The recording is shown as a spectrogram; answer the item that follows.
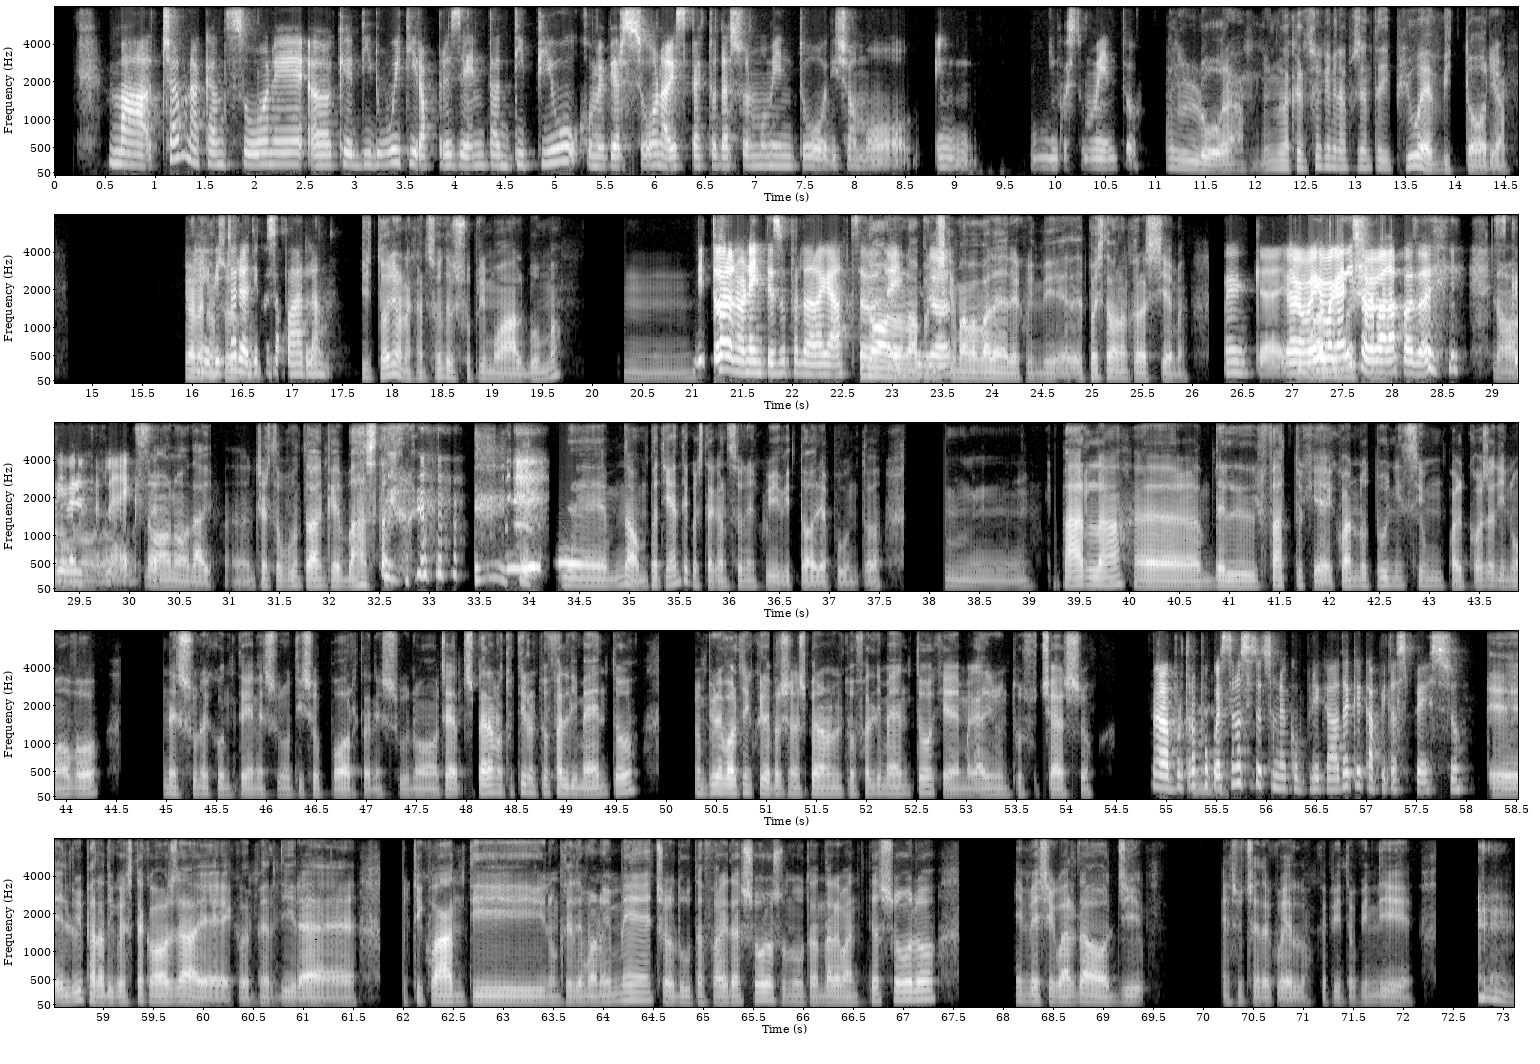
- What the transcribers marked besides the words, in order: other background noise; laughing while speaking: "Okay. Vabbè"; laughing while speaking: "di"; laughing while speaking: "basta"; chuckle; "cioè" said as "ceh"
- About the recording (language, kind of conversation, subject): Italian, podcast, Qual è la canzone che più ti rappresenta?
